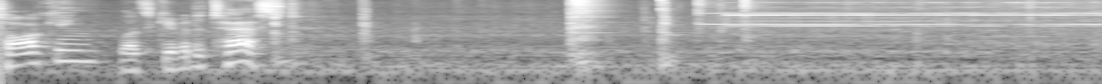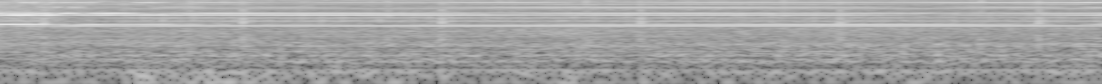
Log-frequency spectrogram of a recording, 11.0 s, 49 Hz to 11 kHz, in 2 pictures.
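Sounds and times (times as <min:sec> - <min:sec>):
alarm buzzer high-pitched tone: 0:03.5 - 0:11.0
second higher tone: 0:03.5 - 0:11.0.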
